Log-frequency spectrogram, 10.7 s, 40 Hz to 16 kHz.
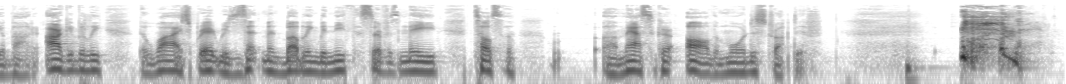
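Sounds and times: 
speech: 0:00.1 - 0:08.3, 0:09.1 - 0:10.4
person getting over a cold coughing: 0:09.6 - 0:10.6.

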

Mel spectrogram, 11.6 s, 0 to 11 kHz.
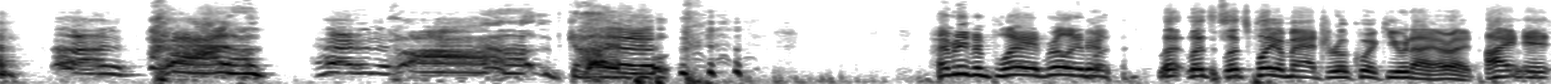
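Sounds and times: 
exaggerated screams and grunting yells imitating a tennis serve: 0:00.0 - 0:05.1
speech: 0:04.3 - 0:05.2, 0:07.0 - 0:11.6.

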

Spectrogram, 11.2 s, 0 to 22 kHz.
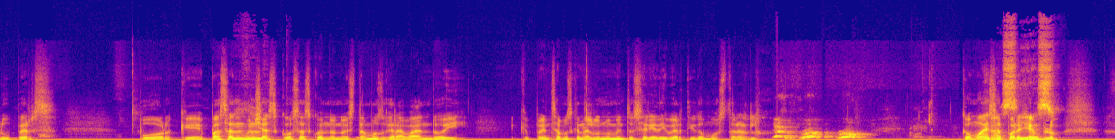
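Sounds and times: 
speech: 0:00.0 - 0:00.6, 0:01.4 - 0:11.0
dog giving yelping barks: 0:07.8 - 0:09.3.

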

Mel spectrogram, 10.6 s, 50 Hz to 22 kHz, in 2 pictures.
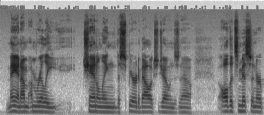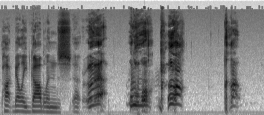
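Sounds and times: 
speech: 0:00.2 - 0:07.3, 0:08.1 - 0:09.0
person coughing: 0:07.0 - 0:09.0, 0:09.8 - 0:10.1
throat clearing: 0:07.0 - 0:09.0, 0:09.8 - 0:10.1.

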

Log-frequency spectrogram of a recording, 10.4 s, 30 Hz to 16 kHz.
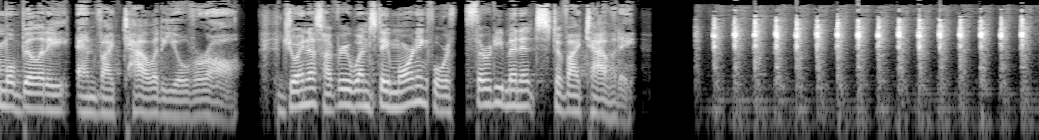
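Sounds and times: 
speech: 0:00.0 - 0:06.4
clock ticking: 0:07.0 - 0:10.3.

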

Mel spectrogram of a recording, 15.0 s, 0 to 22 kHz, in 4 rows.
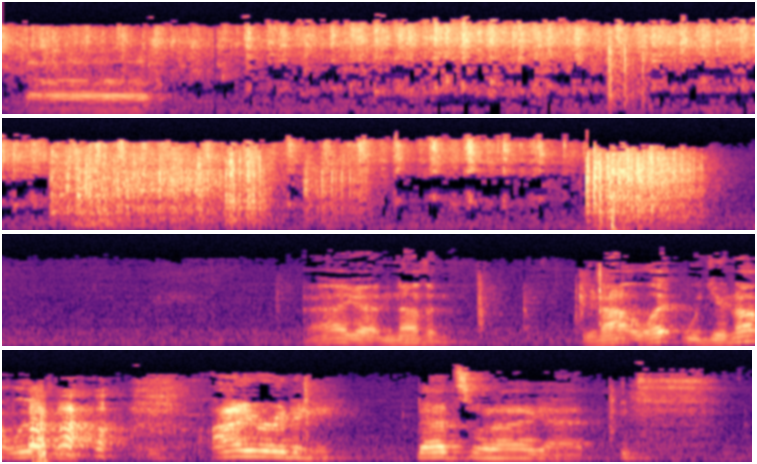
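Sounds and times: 
handful of dice clattering across a hard tabletop: 0:00.0 - 0:07.4
speech: 0:09.2 - 0:14.7.

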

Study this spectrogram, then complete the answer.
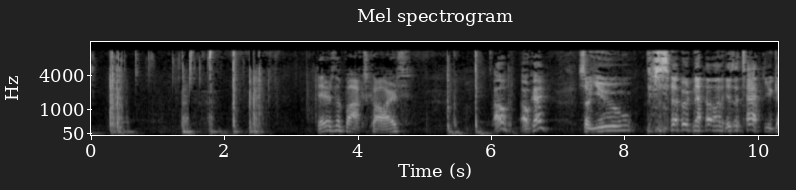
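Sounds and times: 
dice rolled on a table during a tabletop game: 0:00.0 - 0:02.8
speech: 0:03.4 - 0:04.8, 0:06.0 - 0:10.3.

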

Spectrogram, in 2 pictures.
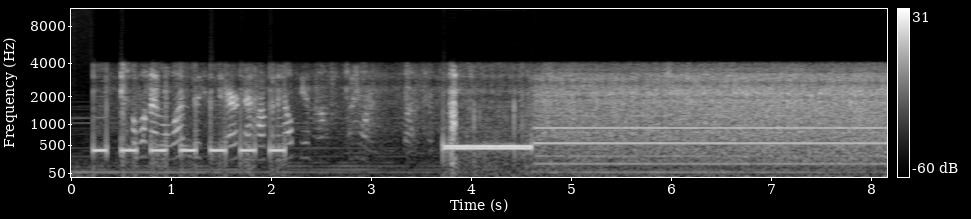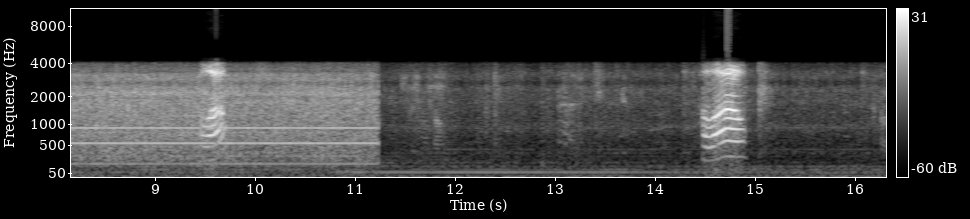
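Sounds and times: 
steady buzzing static on an emergency phone call: 0:00.0 - 0:02.2, 0:03.8 - 0:11.3
low electrical hum: 0:00.0 - 0:16.3
loud phone tone: 0:00.2 - 0:02.2, 0:03.7 - 0:11.2
phone dialing beeps of an emergency call to police: 0:00.2 - 0:02.2, 0:03.7 - 0:04.6
speech: 0:00.7 - 0:03.1, 0:03.7 - 0:05.1, 0:09.5 - 0:10.0.

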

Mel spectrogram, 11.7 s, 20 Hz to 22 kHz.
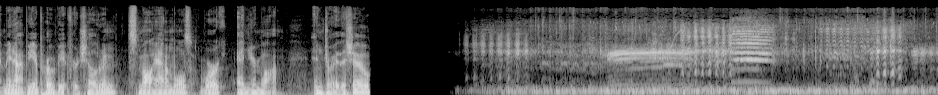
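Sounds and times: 
speech: 0:00.0 - 0:04.7
several sheep bleating: 0:05.7 - 0:06.6, 0:07.6 - 0:11.7
low rumbling murmur of the flock: 0:06.3 - 0:11.7.

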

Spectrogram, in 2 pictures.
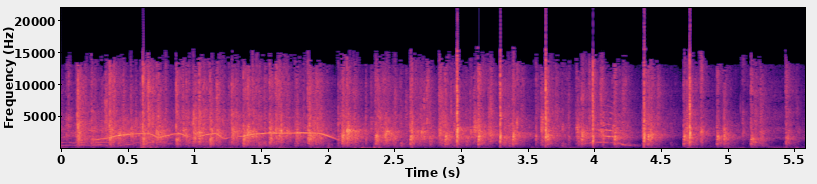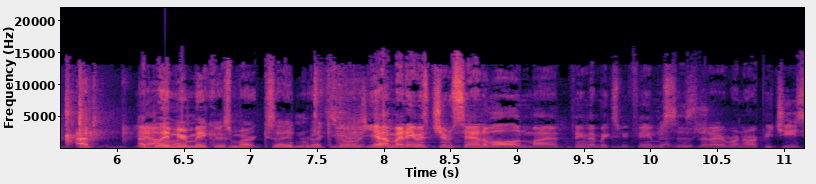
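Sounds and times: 
audience applause at a gaming convention: 0:00.0 - 0:05.9
rising whistle: 0:00.2 - 0:02.2
speech: 0:05.7 - 0:11.1.

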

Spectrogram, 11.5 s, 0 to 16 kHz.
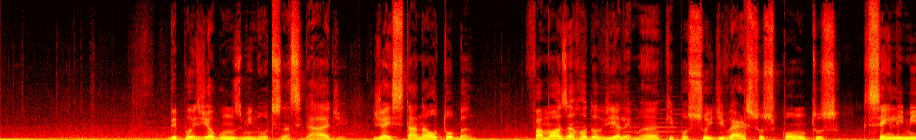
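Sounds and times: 
car engine rumbling as the vehicle pulls away: 0:00.0 - 0:11.4
speech: 0:02.1 - 0:06.0, 0:06.7 - 0:11.4.

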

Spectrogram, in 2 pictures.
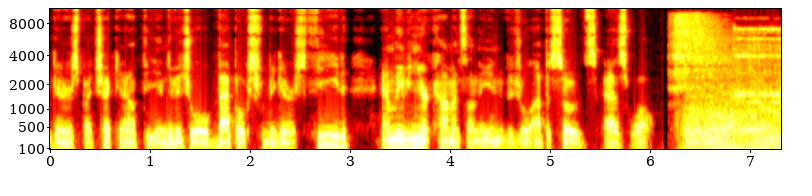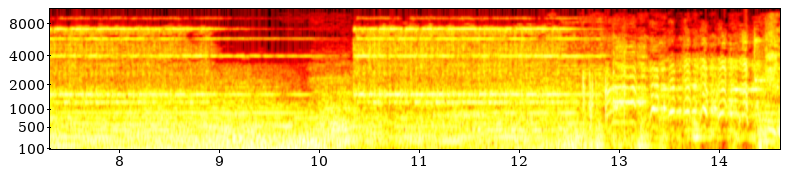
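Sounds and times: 
speech: 0:00.0 - 0:08.2
telephone bell ringing: 0:06.8 - 0:13.3
chuckling: 0:12.6 - 0:14.6.

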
